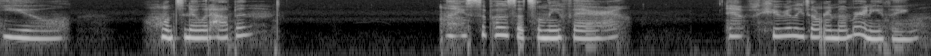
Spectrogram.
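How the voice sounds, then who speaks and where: A playful, flirtatious boss lady teases softly in a breathy whisper, as a woman acts her out in ASMR. Her voice sits high but mellow, drawn out slowly. It sounds dry and close to the mic. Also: steady tone, no echo. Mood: flirty. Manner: soft unvoiced whisper, teasing. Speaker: ASMR roleplay performer.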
